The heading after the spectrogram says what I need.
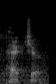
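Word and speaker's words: Paekche: and here's peka and I know it's spelled with a B but you actually say it with a p sound it's kind of like a almost like a a a puffing of the lips like a PE like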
